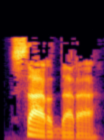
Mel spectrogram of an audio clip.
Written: Sardara

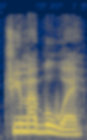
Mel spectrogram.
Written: Cimabue

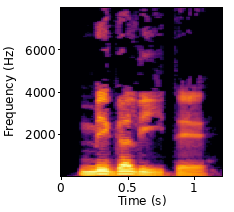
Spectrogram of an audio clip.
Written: megalite

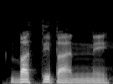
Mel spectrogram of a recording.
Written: battipanni

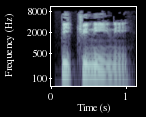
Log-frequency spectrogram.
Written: Piccinini

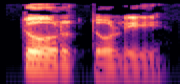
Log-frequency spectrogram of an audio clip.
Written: Tortoli

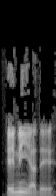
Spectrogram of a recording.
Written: Eniade

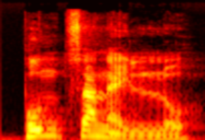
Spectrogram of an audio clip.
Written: Ponzanello

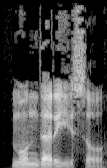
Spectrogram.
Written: mondariso

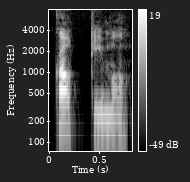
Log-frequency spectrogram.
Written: cottimo

